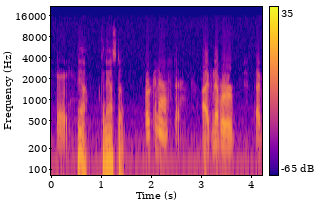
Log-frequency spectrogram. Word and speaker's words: canasta: with a flat more English or angelized a canasta and this is what happens with words when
